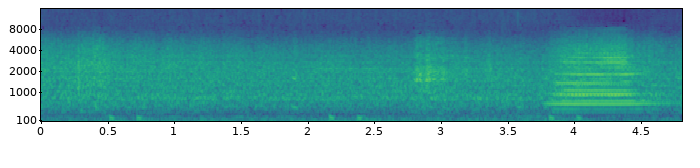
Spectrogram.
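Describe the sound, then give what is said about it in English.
An approaching train rumbles steadily with faint rhythmic clacks on the rails, then its horn blares with a loud, sustained chord-like blast in the last second. “Someone has probably spotted Turo on the tracks and is pulling the horn so he can save himself.”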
